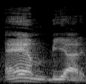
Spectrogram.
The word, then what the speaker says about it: amniotic: Amniotic fluid. I'm a dude. I don't have Amniotic, no B in there.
